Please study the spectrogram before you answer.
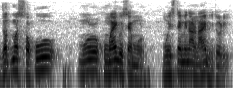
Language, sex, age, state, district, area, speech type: Assamese, male, 60+, Assam, Nagaon, rural, spontaneous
